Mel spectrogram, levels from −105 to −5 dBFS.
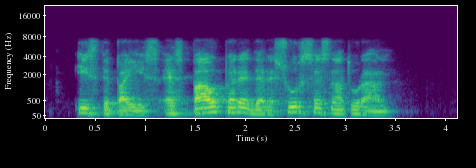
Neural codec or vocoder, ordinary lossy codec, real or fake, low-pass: none; Opus, 32 kbps; real; 7.2 kHz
